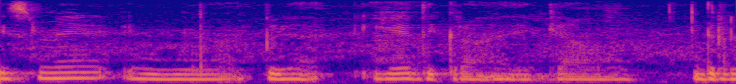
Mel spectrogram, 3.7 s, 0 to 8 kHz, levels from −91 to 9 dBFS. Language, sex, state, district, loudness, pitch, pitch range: Hindi, female, Andhra Pradesh, Anantapur, -28 LUFS, 180 Hz, 170-195 Hz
